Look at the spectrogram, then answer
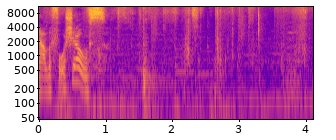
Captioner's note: rustling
